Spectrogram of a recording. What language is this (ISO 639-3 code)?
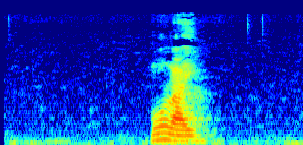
ind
